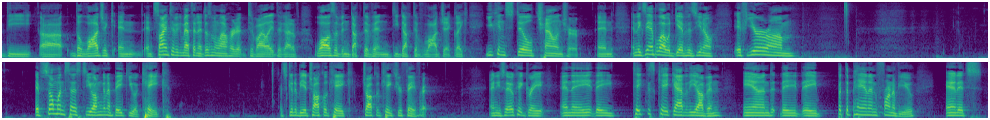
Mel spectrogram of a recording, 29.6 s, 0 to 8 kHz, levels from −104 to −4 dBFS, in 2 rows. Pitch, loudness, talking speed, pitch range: 135 Hz, -28 LUFS, 180 wpm, 115-150 Hz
